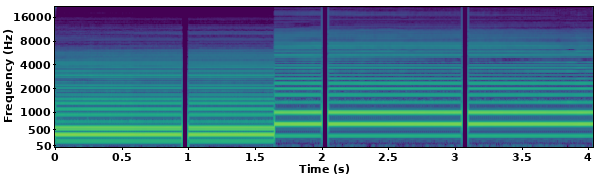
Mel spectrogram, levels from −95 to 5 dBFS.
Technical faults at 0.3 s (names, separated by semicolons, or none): none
